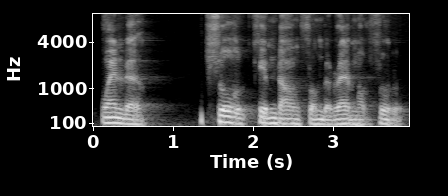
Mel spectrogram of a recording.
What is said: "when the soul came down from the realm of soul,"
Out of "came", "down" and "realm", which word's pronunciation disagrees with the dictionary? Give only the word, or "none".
realm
